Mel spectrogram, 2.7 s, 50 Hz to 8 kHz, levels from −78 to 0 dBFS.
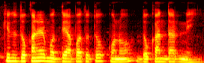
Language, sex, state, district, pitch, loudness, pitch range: Bengali, male, West Bengal, Cooch Behar, 135 Hz, -17 LUFS, 125-150 Hz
